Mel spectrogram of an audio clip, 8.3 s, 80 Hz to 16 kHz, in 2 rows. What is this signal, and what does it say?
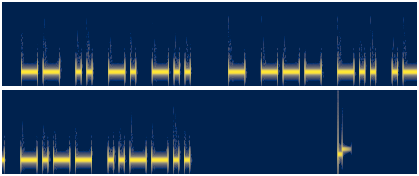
Morse code, heard as a keyed tone, about 22 wpm, 700 Hz. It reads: MIND TODAY?
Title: Sentences from Top 1000 Words - Review Part 6 - 22wpm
